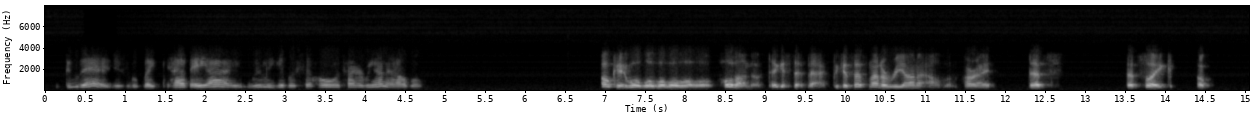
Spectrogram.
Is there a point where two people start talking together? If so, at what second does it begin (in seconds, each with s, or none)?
none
